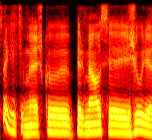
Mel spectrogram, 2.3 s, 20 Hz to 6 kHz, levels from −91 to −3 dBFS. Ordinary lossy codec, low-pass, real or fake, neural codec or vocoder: AAC, 48 kbps; 5.4 kHz; fake; vocoder, 24 kHz, 100 mel bands, Vocos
